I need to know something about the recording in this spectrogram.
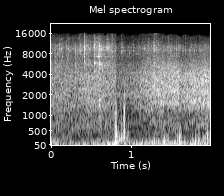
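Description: Cars pass along a road nearby.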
